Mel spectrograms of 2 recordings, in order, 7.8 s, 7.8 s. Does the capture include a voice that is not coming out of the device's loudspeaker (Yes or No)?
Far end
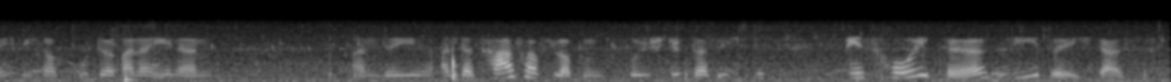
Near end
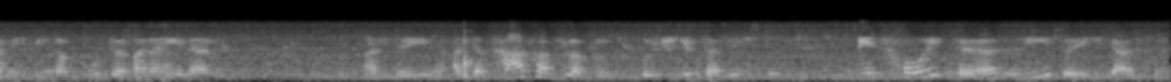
No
